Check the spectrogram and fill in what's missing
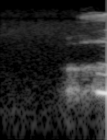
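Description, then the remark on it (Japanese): A breathy voiced yawn begins after a short silence, starting softly and swelling louder before cutting off abruptly. “あくびが。”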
